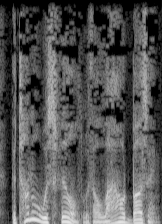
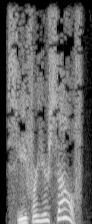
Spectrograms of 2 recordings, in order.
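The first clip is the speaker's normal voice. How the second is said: playful Doc voice; 10 semitones higher than usual. Acted. Doc voice, teasing.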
